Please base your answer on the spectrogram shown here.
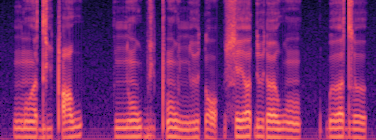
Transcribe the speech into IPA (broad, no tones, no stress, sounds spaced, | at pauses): ŋ͡m õ ɐ̯ d i pʼ ɑ w | ɲ õ w b i pʼ õ w ɲ ʉ ɗ ɔ | ɬ e ɐ̯ ɗ ʉ ɾ œ w õ | ɓ ɵ ɐ̯ d l ɵ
